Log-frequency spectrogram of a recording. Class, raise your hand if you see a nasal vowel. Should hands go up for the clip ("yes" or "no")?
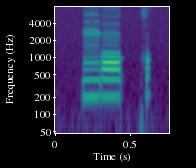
no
